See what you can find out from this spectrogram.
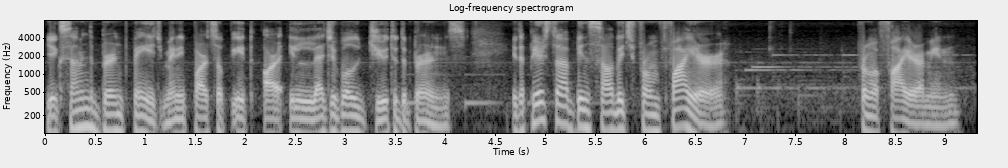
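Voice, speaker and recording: Animated, low-pitched man reacting to a game. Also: normal speed, soft background music. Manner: informal slangy asides. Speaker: streamer reacting to a game story. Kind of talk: casual live gameplay reaction, reading on-screen text aloud.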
